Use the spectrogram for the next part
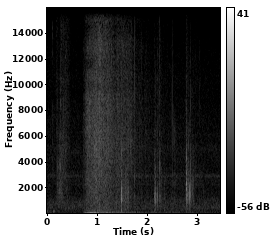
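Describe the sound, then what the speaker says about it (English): Footsteps rustle through bushes on a gloomy wooded trail in the horror game Spirit Hunter: Death Mark, a few soft, scattered steps with a louder rustling burst, fairly close and faint against quiet ambience. "there are footsteps close by, from the bushes."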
